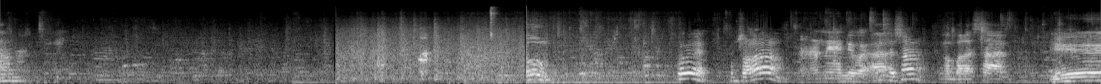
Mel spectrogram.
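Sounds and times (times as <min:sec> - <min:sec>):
sliding door rattling on its track: 0:03.3 - 0:05.2.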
